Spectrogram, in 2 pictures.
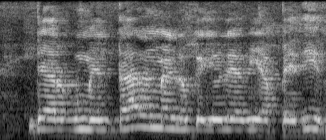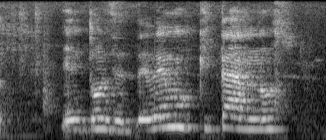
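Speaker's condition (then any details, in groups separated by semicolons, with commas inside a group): Cerebral palsy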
